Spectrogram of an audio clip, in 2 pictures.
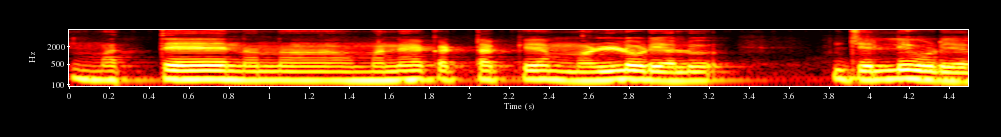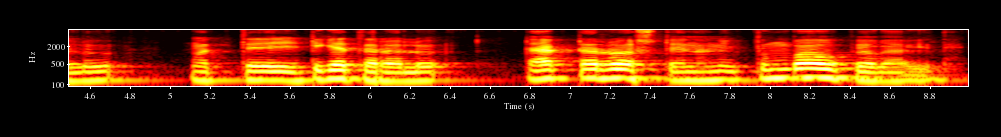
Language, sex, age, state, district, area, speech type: Kannada, male, 18-30, Karnataka, Chitradurga, rural, spontaneous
